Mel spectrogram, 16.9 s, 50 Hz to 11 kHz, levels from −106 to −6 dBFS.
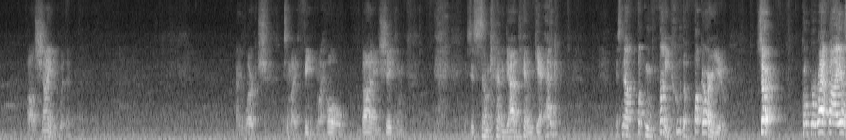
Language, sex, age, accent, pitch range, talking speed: English, male, 30-49, American, 95-140 Hz, 115 wpm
